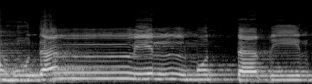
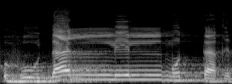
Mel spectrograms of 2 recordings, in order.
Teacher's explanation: tanwin ketemu huruf lam jadi dia tidak ada dengung Jangan dibaca Hudan Lil Muttaqin tidak tapi dibaca hudil Muttaqin langsung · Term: idgham bila ghunah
